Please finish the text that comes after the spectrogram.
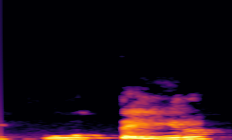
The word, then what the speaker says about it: भूतैर्: रफार है 2 बार, तो उसमें हमें ये बोलना है भूतैर, रफार क्योंकि ऊपर है तो र का उच्चारण इस तरफ होगा।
